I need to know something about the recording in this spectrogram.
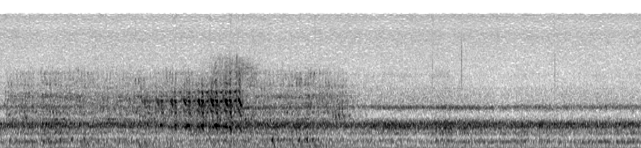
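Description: Steady electronic hum of a TV series' underwater ambience effect, with a burst of rapid clicks that swells about two and a half seconds in and dies away by about five seconds.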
